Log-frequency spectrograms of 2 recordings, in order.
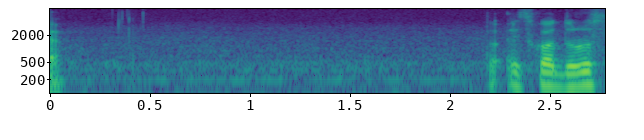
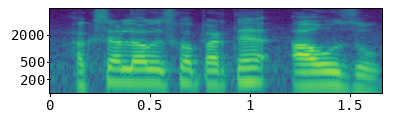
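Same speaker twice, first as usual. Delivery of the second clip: usual speaking voice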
